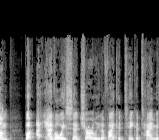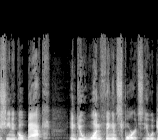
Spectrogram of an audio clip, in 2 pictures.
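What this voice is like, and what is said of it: Usual voice. Nothing is said of it.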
